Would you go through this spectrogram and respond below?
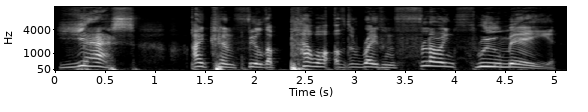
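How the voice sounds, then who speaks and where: A man's voice: medium pitch, very animated, a little slow, dry recording, clean studio sound. A man voicing a scheming, sneering female sorceress villain in a storybook tale. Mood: gloating. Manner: sneering, gloating.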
